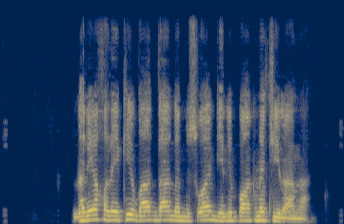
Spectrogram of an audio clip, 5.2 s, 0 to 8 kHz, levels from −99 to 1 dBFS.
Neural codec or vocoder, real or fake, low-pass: codec, 24 kHz, 0.9 kbps, WavTokenizer, medium music audio release; fake; 7.2 kHz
